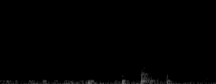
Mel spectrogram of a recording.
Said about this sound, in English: How is the breathing going? Are you still counting to my heartbeats, or is it just freestyling?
